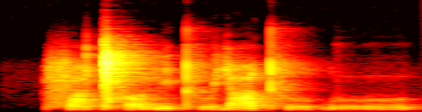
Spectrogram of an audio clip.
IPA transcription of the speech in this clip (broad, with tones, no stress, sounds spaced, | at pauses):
f ɑ˨ ǀʰ ɔ˨ n i˧ t̪ʰ u˨ j ɑː˧ t̪ʰ uː˨ ɓ uː˨˦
